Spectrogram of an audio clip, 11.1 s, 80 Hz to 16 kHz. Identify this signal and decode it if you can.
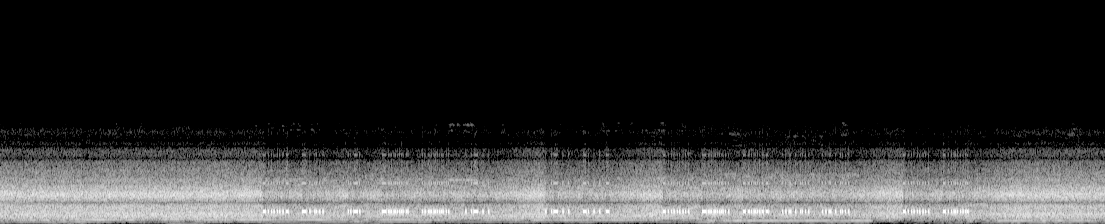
Hellschreiber (Feld-Hell, 122.5 baud), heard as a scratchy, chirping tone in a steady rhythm, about 1000 Hz, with radio static. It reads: OK1BST TU CE0XX CQ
